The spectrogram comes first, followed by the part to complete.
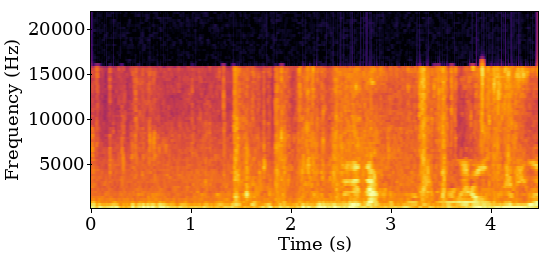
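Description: Wind buffeting the microphone over open water, an uneven low rumble. Faint voices talk in the second half.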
